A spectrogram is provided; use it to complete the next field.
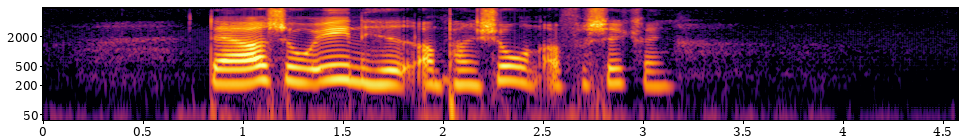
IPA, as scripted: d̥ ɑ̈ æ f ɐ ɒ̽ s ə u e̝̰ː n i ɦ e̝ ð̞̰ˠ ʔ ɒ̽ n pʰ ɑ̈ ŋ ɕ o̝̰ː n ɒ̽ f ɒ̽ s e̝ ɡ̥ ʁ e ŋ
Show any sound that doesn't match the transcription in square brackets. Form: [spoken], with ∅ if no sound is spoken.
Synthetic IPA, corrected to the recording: d̥ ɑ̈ æ [∅] ɐ ɒ̽ s ə u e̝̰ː n i ɦ e̝ ð̞̰ˠ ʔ ɒ̽ [m] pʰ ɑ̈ ŋ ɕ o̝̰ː n ɒ̽ f ɒ̽ s e̝ ɡ̥ ʁ e ŋ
